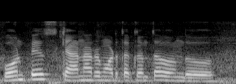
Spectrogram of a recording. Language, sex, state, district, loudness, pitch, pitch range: Kannada, male, Karnataka, Koppal, -15 LUFS, 185 Hz, 175-195 Hz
